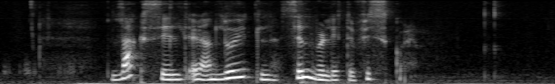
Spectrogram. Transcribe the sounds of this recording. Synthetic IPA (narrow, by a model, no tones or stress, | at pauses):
lɑksɪld̪ḛːɹæɪnluʏt̪l̩sɪlʋəɭɪt̪əɾfɪskʊ̰ɹ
